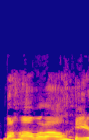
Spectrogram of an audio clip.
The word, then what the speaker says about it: Muhammad Ali: He knows it's going to be Muhammad Ali or someone in that genre, if you will.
